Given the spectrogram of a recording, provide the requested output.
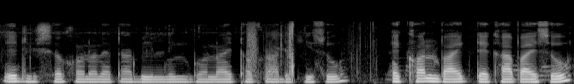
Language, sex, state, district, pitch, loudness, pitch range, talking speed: Assamese, male, Assam, Sonitpur, 120 Hz, -18 LUFS, 120-125 Hz, 115 wpm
